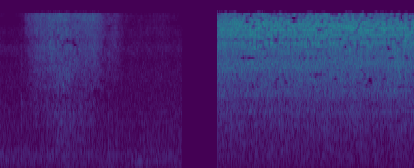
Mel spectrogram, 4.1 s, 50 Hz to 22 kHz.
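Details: High-speed dental handpiece, a 1:5 increasing contra-angle with fiber optic, running: steady high-pitched hiss, then a brief silence and a louder, sharper continuous hiss.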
